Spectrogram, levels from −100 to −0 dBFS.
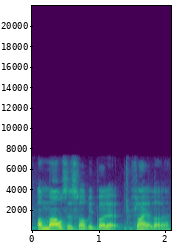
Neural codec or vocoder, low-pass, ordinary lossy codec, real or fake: none; 7.2 kHz; none; real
